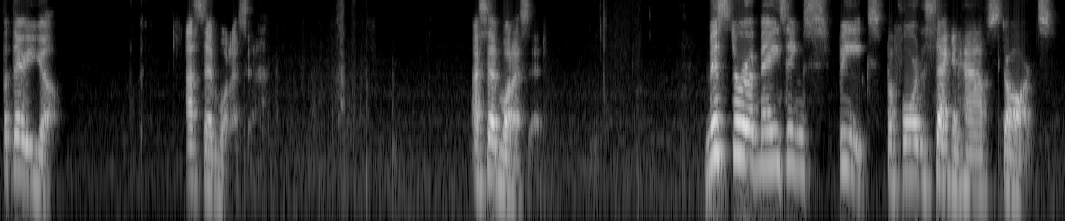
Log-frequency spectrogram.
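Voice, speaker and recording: Here the Mississippi host, Southern accent and all, is very animated as he reacts to a match and responds to chat comments in his relaxed, rambling style. His voice is high-pitched and slow, broken by frequent pauses, and the mic is far away.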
